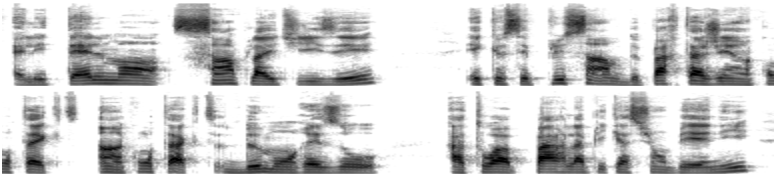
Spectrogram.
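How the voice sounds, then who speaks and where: A man's voice: medium pitch, steady tone, moderate pace, a little mellow. A man hosting a podcast interview who agrees often and asks long questions with hesitant restarts. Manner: frequent short agreements, hesitant restarts when asking questions. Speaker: podcast host. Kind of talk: casual interview.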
